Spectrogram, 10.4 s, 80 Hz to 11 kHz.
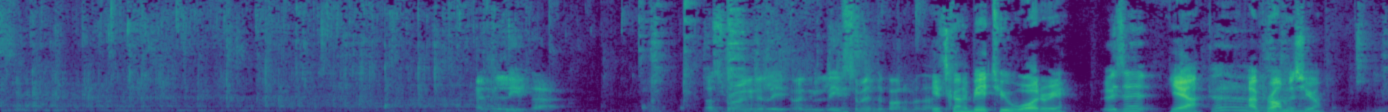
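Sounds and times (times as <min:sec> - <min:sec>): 
hot noodle water poured out of a pot into a bucket: 0:00.0 - 0:04.2
speech: 0:03.7 - 0:04.3, 0:05.3 - 0:10.0.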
